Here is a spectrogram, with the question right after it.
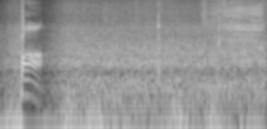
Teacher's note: ता को अदा करते वक्त आप इसको मोटा अदा करेंगे, यानी मुंह भरकर गोलाई में, और थोड़ा सा वाव की शबात आएगी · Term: ता मोटा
